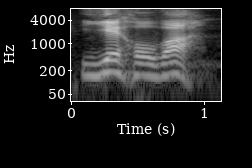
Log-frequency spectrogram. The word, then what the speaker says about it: Jehová: La pronunciación correcta del tetragramatón es Jehová.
